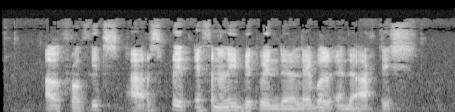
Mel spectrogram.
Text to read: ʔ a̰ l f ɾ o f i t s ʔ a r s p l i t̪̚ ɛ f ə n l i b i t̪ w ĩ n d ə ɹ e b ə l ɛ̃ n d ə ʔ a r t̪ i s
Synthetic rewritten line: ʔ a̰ l f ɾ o f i t s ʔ a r s p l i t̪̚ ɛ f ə n l i b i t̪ w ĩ n d ə l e b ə l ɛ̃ n d ə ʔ a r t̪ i s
